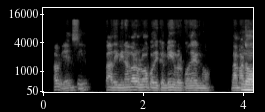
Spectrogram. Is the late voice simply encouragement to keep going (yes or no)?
no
